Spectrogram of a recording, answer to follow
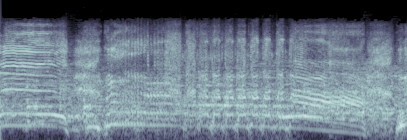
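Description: A match commentator's raised, excited voice calling the play, its pitch sliding down near the end.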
